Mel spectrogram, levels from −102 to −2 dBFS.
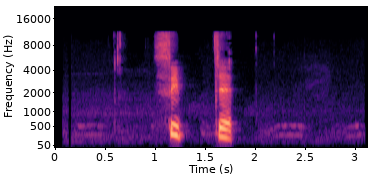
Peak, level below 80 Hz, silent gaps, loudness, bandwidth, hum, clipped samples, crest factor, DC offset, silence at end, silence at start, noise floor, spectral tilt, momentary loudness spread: -10 dBFS; under -90 dBFS; none; -28 LUFS; 11.5 kHz; none; under 0.1%; 22 dB; under 0.1%; 1.35 s; 1 s; -71 dBFS; -3.5 dB/octave; 24 LU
